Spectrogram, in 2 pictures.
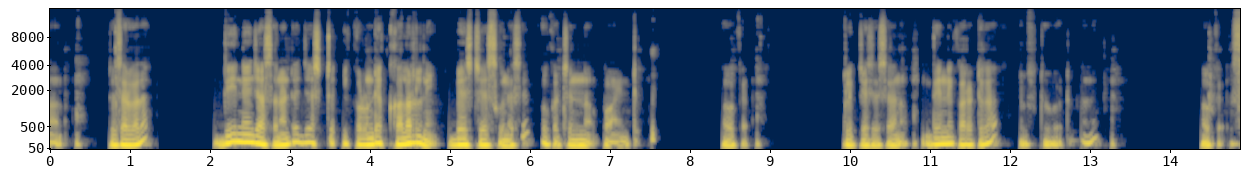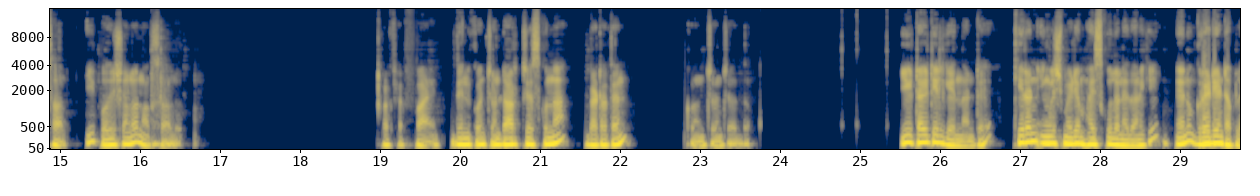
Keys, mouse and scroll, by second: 1.7 click, 4.0 click, 5.6 click, 7.8 click, 8.4 click, 11.6 ctrl+t, 11.9 ctrl+z, 12.2-16.1 alt+drag, 16.1 v, 17.0 right click, 17.1 click, 17.4 shift+Down, 17.6 Up, 18.5 right click, 18.5 click, 20.3 click, 22.5 click, 24.4 click, 24.9 ctrl+z, 25.0 right click, 25.1 click, 25.7 right click, 25.9 click.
